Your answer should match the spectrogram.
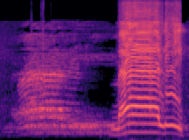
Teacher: Two long vowels. Fatha elongated by alif, and kesra elongated by ya.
